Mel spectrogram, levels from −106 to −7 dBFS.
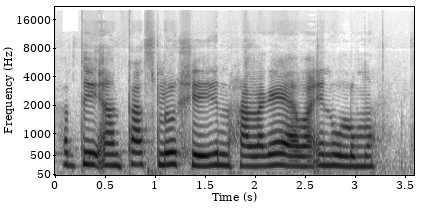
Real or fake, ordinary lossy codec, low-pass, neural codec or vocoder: fake; Opus, 24 kbps; 19.8 kHz; codec, 44.1 kHz, 7.8 kbps, Pupu-Codec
